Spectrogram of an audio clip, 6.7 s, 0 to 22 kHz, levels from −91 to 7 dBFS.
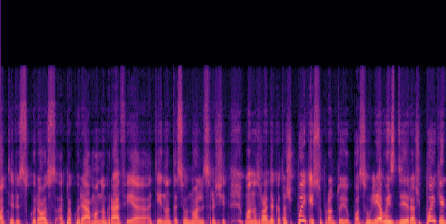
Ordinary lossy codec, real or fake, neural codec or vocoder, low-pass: Opus, 32 kbps; fake; autoencoder, 48 kHz, 128 numbers a frame, DAC-VAE, trained on Japanese speech; 14.4 kHz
